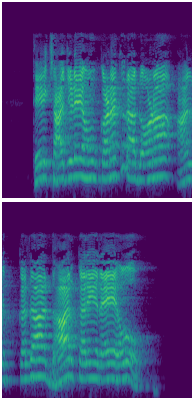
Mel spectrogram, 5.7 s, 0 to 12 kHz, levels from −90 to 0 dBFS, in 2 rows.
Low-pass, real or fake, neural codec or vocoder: 7.2 kHz; real; none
